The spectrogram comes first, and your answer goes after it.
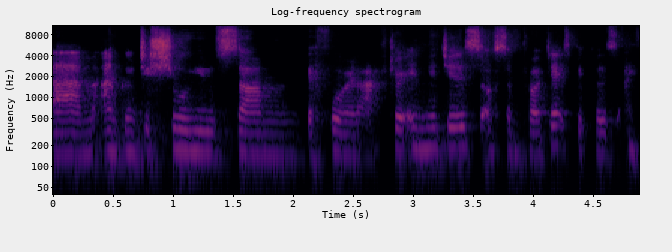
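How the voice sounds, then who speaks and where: This woman has a very deep, low voice that is somewhat breathy, in a Scottish accent. She keeps a moderate pace and a monotone, flat intonation. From Scotland, Edinburgh. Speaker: interior designer. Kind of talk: webinar presentation. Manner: many filler ums.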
